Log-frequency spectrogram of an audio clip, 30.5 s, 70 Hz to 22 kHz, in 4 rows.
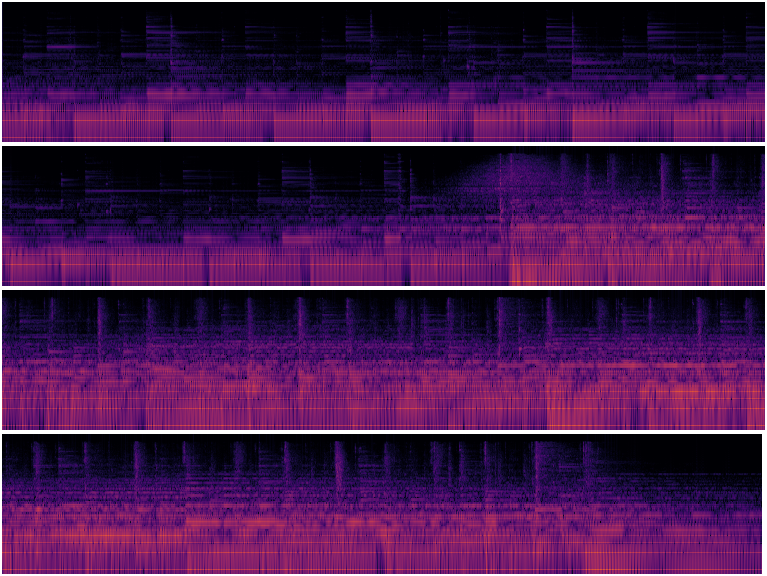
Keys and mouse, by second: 0.3-2.6 drag, 3.5 middle click, 8.4-9.6 drag, 10.5 click, 11.5 Tab, 11.7 middle click, 13.3 shift+middle click, 14.0 a, 15.7 Tab, 16.0 a, 16.6 m, 21.2 middle click, 22.5 Tab, 22.7 middle click, 23.2 shift+middle click, 24.0-25.0 drag, 25.4 shift+middle click, 25.8 middle click, 26.3 middle click, 27.2 shift+middle click, 29.0 middle click.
